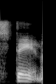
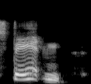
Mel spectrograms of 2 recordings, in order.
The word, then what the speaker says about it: Staunton: Once I learned that Staunton is pronounced Stanton, I shut up and just walked. I was like, it's got a U in it. Nay, it's pronounced Stanton.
